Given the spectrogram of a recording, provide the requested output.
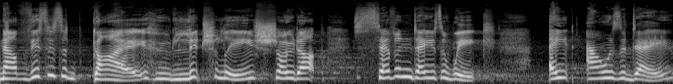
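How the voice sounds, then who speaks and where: Over noticeable background noise, a woman speaks at a high pitch in an animated tone with lively intonation. Her pace is fairly slow and her loudness very even. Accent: Australian. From Australia, Perth. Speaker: human connection speaker. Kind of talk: keynote talk. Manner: animated storytelling.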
